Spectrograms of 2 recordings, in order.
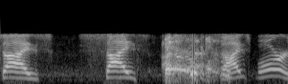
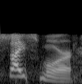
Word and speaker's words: Sisemore: Jeremy size more or seismore. Welcome to the show. Thank you. And it's pronounced like it has a Z.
